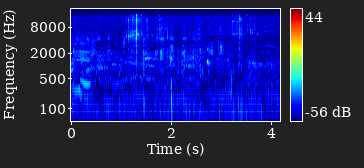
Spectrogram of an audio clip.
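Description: Near silence, with a faint short whimper from a small dog at the very start and a few faint ticks after it.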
